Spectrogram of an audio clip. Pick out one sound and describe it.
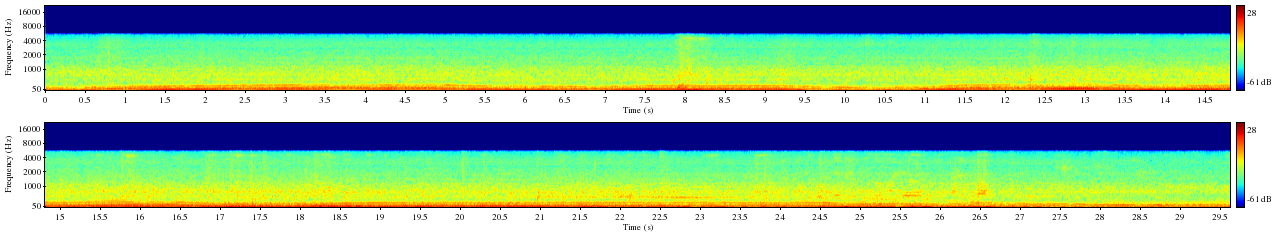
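Loose bus fittings rattle and clatter now and then.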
